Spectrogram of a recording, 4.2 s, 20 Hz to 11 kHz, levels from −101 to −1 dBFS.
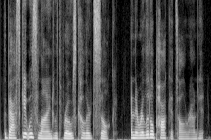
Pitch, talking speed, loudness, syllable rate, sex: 200 Hz, 225 wpm, -18 LUFS, 6.9 syllables/s, female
